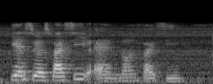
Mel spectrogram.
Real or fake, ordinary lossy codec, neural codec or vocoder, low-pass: fake; none; vocoder, 24 kHz, 100 mel bands, Vocos; 7.2 kHz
